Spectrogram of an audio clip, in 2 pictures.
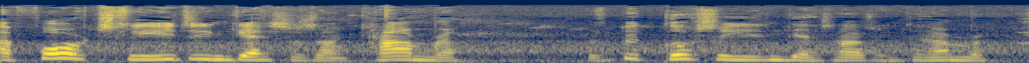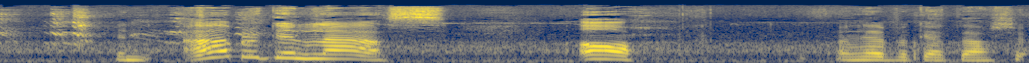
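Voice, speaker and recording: A woman with an Irish accent talks very fast in a fairly high voice, with lively intonation and long, frequent pauses. Noticeable background noise runs underneath. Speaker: horse enthusiast vlogger. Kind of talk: casual chat. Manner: halting, repetitive.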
